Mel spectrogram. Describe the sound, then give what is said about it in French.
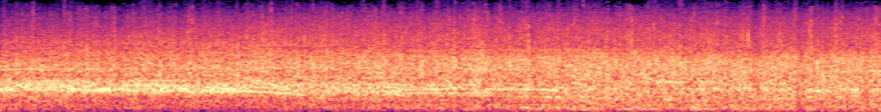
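A large stadium crowd at Roland-Garros, with many Tunisian flags, applauds a tennis player steadily after a match win, a dense wash of clapping that stays loud and continuous throughout, with no voices standing out. “Tu vois tous les drapeaux tunisiens, ce public pour toi qui est là, qui t'applaudit.”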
